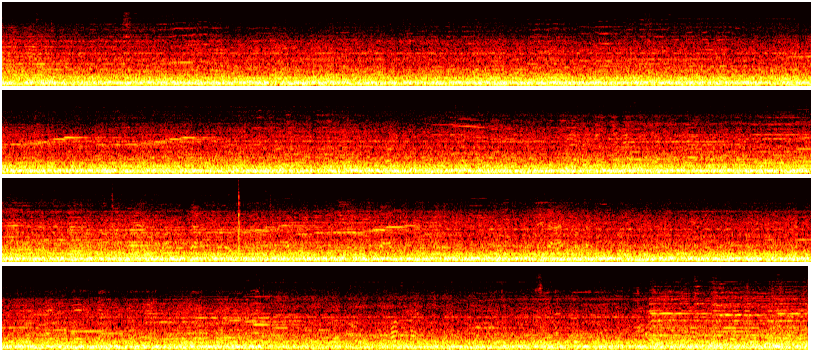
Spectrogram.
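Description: Steady drone of an airliner's jet engines heard inside the cabin during the climb, mixed with background music that carries a singing voice.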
